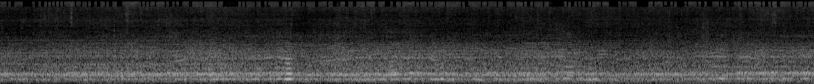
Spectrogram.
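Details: Many Iberian honey bees at a Langstroth hive west of Roquetes in south Tarragona, Catalonia, Spain, building comb wherever they choose; continuous even droning hum, thick and unbroken, one brief click near the middle.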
